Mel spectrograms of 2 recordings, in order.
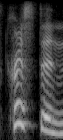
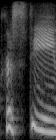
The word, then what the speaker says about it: Kristen: And only at the end of the year did she tell me, it's Kristen, not Christine.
